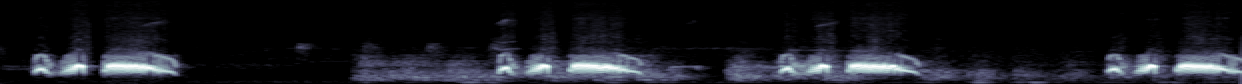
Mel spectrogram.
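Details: Spotted dove cooing to trigger fighting, four repeated phrases of two rising notes and a long throaty falling coo, with rustling and low knocking noises between phrases.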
